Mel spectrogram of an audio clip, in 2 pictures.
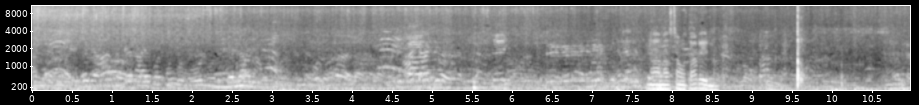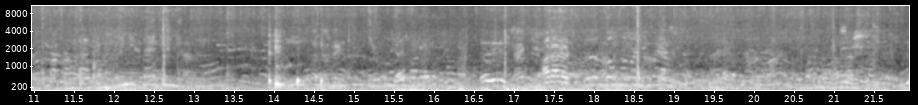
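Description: A crowd of young men chatters and shouts outdoors.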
